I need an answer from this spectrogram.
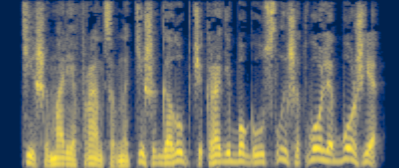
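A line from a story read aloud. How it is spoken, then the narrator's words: Stout woman babbling. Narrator (Russian): лепетала толстая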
